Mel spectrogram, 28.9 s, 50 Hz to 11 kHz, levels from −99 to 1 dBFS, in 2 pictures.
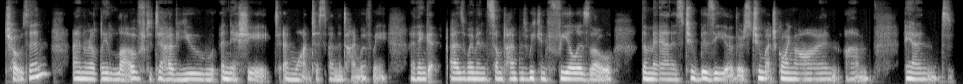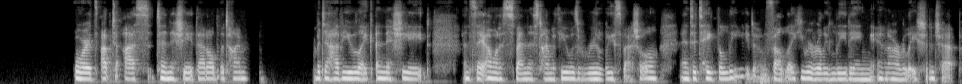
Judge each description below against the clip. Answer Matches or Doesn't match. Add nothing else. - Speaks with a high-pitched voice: Matches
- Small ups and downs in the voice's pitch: Matches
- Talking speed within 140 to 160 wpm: Doesn't match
